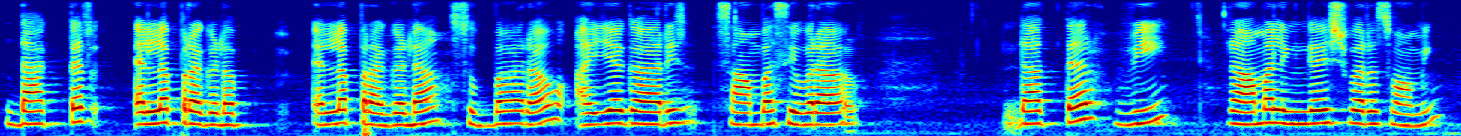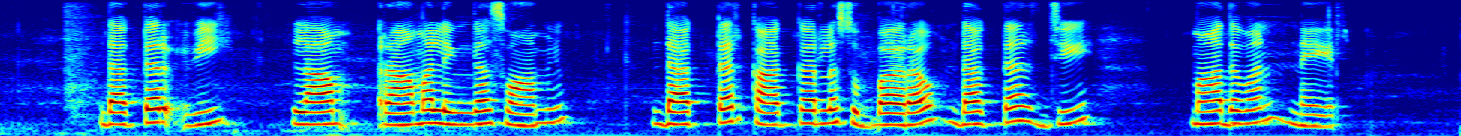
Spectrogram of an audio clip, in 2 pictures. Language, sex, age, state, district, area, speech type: Telugu, female, 18-30, Andhra Pradesh, Nellore, rural, spontaneous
